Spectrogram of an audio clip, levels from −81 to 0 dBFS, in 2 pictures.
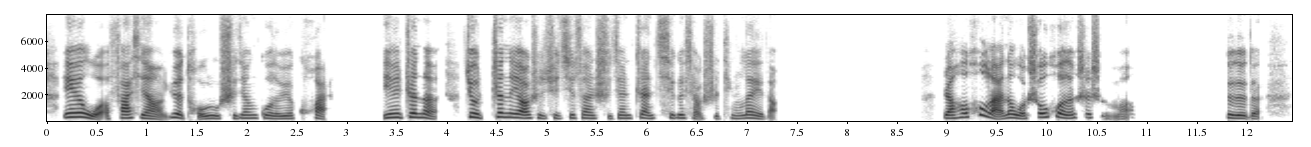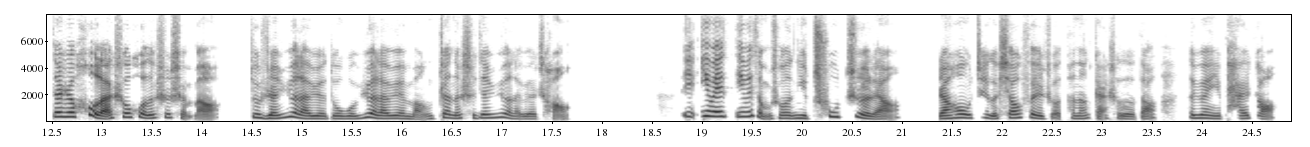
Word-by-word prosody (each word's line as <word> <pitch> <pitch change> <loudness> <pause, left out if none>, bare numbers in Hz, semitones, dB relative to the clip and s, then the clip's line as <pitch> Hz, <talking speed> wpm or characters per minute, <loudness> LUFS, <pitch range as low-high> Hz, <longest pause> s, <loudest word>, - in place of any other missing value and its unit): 因 305 +3 +7
为 315 - +8
我 - - +3
发 245 0 +5
现 235 -5 +3
越 280 -3 +4
投 190 - -3
入， 205 -1 -1
时 215 - -1
间 230 0 -3
过 230 -2 -2
得 190 - -2
越 200 +1 -2
快。 - - -1 0.5
因 265 +3 +3
为 290 - +3
真 300 +2 +5
的， 265 - +2 0.2
就 300 -3 +6
真 320 -1 +6
的 295 - +1
要 240 -3 +8
是 235 -4 -4
去 225 +1 -4
计 240 +3 -2
算 235 -2 -1
时 210 - -4
间 225 +2 -3
站 240 -2 +1
7 245 0 -3
个 240 0 0
小 - - -5
时 190 - -7
挺 215 -3 -11
累 225 -4 0
的。 - - -6 1.7
然 230 0 +7
后 295 +1 +3
后 455 +7 +3
来 - - +7
呢， 260 0 +3
我 200 -3 +3
收 295 +8 +3
获 305 -5 +4
的 230 - +3
是 270 +1 -3
什 375 +8 -3
么？ - - -11 0.9
对 - - +3
对 445 -1 +5
对。 - - -2 0.4
但 335 0 +4
是 335 0 +5
后 485 +8 +3
来 - - +6
收 305 -1 -1
获 290 - 0
的 235 - -1
是 275 0 -6
什 - - -6
么 - - -6
啊？ - - -2 0.3
就 275 - -3
是 220 - -8
人 225 +2 +1
越 320 0 0
来 210 -4 +1
越 200 -1 -2
多， 200 0 -6
我 195 0 -6
越 275 +4 0
来 210 -1 0
越 210 -1 -3
忙， 185 +2 -9
站 275 +2 -2
的 220 0 -5
时 235 - -7
间 255 +2 -3
越 280 -2 -5
来 190 - -9
越 180 0 -7
长。 - - -7 1.1
因 360 -7 -4
因 390 -1 +4
为 360 -1 +5
因 345 +1 -2
为 380 - 0
怎 - - -3
么 - - -11
说， 220 -2 -4
你 215 0 -4
出 330 - -3
质 - - -1
量， - - -4 0.3
然 210 +1 +2
后 255 0 -1
这 250 -2 -7
个 195 - -3
消 255 +3 0
费 210 -7 -1
者 - - -10
他 205 - -11
能 200 +3 -7
感 - - -7
受 - - -10
得 175 -1 -6
到， 260 - -8 0.3
他 235 - -4
愿 230 -3 -3
意 200 - -8
拍 210 +1 -5
照， - - -6
240 Hz, 265 characters per minute, -22 LUFS, 215-290 Hz, 1.7 s, 为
